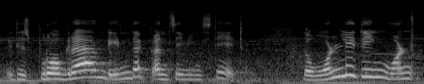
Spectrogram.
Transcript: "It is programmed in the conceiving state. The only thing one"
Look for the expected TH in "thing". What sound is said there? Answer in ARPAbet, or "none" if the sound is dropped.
T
